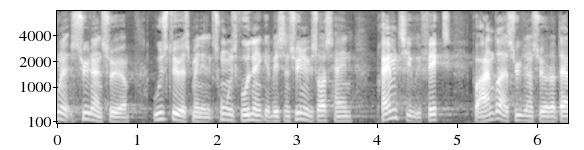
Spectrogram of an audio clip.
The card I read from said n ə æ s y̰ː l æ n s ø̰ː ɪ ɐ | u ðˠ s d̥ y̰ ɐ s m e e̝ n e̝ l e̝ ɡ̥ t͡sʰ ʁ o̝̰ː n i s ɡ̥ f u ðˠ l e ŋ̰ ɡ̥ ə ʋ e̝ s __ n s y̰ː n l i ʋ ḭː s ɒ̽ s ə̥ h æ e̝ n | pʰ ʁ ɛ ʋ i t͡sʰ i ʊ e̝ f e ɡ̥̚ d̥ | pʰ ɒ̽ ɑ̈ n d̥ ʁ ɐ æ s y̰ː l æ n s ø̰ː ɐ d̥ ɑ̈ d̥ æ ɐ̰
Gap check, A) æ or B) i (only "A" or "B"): A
